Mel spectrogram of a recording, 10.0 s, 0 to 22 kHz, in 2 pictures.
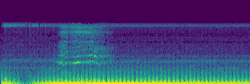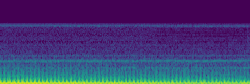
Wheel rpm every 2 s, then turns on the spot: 50, 0, 0, 0, 0.
none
